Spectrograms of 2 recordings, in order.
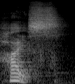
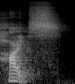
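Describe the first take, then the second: The two takes are said the same way.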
